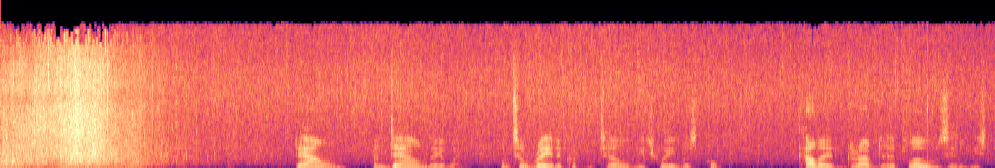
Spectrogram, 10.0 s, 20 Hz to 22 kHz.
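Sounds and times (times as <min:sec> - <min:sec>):
loud splash of two people hitting ocean water after jumping from a ship's rail: 0:00.0 - 0:01.8
churning ocean surf: 0:00.0 - 0:02.0
speech: 0:03.0 - 0:07.4, 0:08.0 - 0:09.9.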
